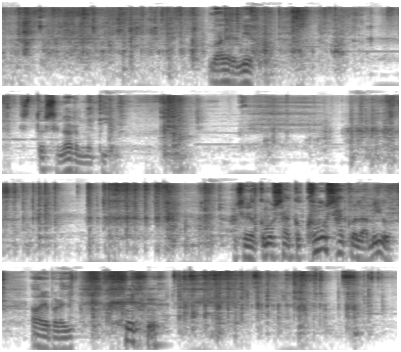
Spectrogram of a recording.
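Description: Hard plastic packaging creaks and clatters as hands handle it.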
